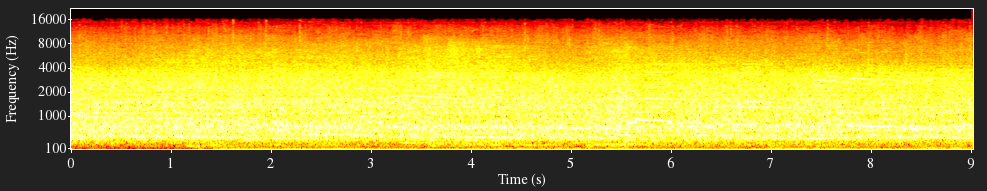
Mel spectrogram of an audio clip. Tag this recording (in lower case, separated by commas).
people booing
